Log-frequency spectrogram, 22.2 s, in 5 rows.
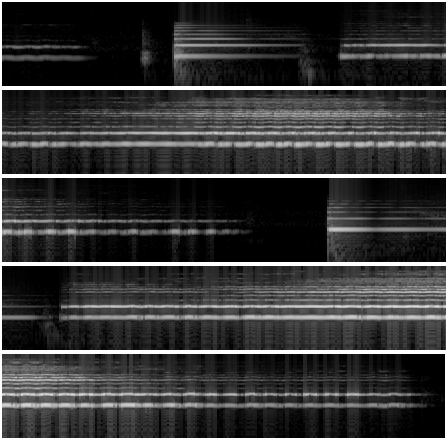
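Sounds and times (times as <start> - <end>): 
person singing a sustained vowel messa di voce: 3.4 - 11.0, 13.9 - 21.9.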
